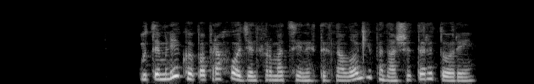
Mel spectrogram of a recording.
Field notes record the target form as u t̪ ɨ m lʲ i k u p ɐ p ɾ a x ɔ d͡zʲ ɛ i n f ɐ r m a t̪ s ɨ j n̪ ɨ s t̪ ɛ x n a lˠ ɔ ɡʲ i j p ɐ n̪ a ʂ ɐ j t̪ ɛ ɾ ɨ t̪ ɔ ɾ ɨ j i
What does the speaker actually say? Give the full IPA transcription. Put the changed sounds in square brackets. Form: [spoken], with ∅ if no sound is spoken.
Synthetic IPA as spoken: u t̪ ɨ m lʲ i k u p ɐ p ɾ a x ɔ d͡zʲ ɛ i n f ɐ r m a t̪ s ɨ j n̪ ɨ [x] t̪ ɛ x n a lˠ ɔ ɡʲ i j p ɐ n̪ a ʂ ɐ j t̪ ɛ ɾ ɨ t̪ ɔ ɾ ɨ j i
